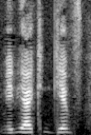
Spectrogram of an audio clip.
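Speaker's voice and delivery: ordinary talk, nothing marked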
